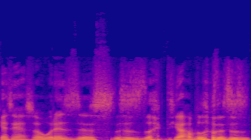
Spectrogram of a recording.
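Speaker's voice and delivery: high-pitched, disapproving voice.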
